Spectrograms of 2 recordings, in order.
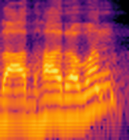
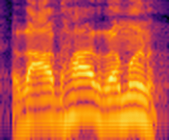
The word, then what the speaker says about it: रमण: रवन सकल सुख दमा और शुद्ध शब्द है अगरम उच्चारण करते हैं राधा रमण राधा रमण और राधा रमण राधा रमण णा को हटा के ना ब्रज भाषा में ना का ही प्रयोग तो हमें चाहिए कि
